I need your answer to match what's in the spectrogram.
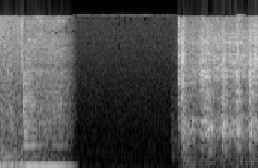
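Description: A car engine roars loudly, cuts out into a second of silence, then fires up again with a rough, pulsing rumble that keeps running.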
